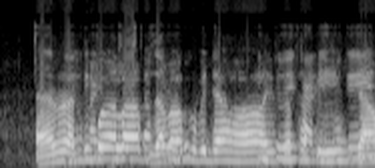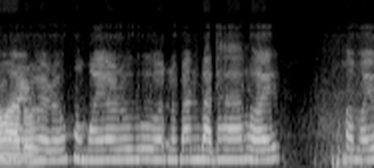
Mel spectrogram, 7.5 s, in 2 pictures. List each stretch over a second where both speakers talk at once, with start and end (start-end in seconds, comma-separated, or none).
0.6-3.8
